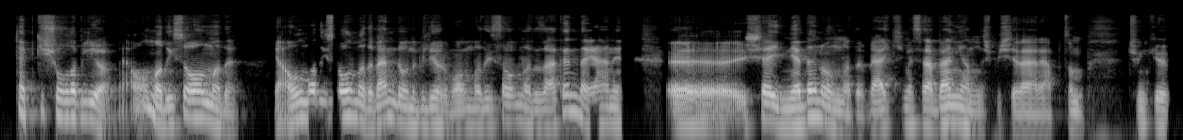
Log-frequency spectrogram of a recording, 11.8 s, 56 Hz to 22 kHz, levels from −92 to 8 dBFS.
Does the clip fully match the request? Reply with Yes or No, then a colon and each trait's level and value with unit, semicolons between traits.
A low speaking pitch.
Yes: low, 115 Hz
